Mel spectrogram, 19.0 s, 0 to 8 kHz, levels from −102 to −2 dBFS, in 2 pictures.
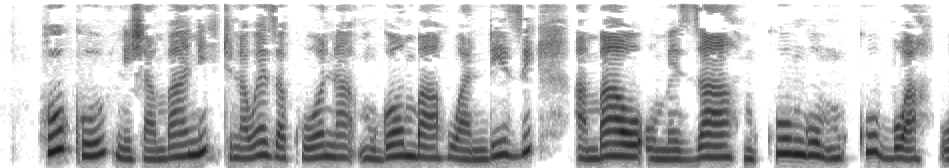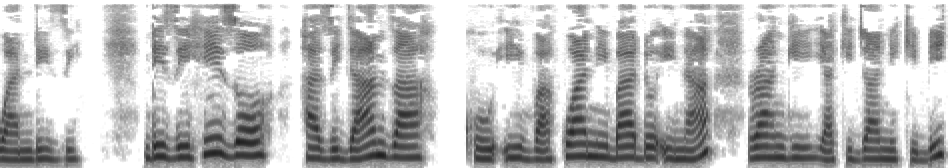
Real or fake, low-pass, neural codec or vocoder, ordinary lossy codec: real; 7.2 kHz; none; MP3, 32 kbps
